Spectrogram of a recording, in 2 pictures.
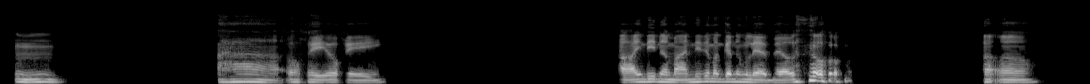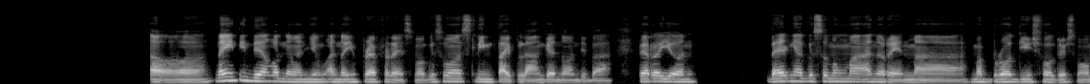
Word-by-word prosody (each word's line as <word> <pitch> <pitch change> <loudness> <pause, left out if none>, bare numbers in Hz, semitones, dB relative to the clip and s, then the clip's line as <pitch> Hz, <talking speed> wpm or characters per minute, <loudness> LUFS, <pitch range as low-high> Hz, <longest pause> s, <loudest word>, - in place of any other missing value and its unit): Mhm. 115 -1 -2 1.5
Ah, 115 -2 -2
okey, 110 -1 -2
okey. 95 0 -4 2.3
Ah, 105 -1 +3
hindi 120 +3 +2
naman, 110 -4 +2
hindi 125 - -1
naman 130 -2 +1
ganong 120 -1 +2
level. 100 -2 +3 0.2
Oo. 160 - +3 1.4
Oo. 105 +1 -2 2.0
Oo 110 +1 +2
naiintindihan 160 0 +5
ko 140 -1 0
naman 115 -2 0
yung 115 +1 -1
ano 110 -2 0
yung 115 +1 -3
preference 110 -3 +1
mo. 100 -1 -5
Gusto 115 +5 -3
mo 130 - +2
slim 125 -3 -2
type 105 -1 +3
lang 100 +1 -2
ganon, 100 -1 -1
'di 100 - -8
ba? 90 0 -5 0.2
Pero 130 +1 +3
yun, 120 -3 +1 0.7
dahil 140 +3 +4
nga 140 - +1
gusto 140 +1 -2
mong 135 -1 -2
maano 120 -1 0
rin 105 -3 +1
ma 100 -2 -2
ma-broad 115 0 +1
yung 110 0 -3
shoulders 110 -1 -3
mo 110 -1 -4
110 Hz, 120 wpm, -22 LUFS, 105-120 Hz, 2.3 s, naiintindihan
